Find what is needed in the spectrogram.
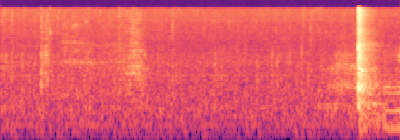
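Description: Faint steady hiss from a pot of soup on a lit gas stove burner, then a single sharp click near the end as the burner is turned off.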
